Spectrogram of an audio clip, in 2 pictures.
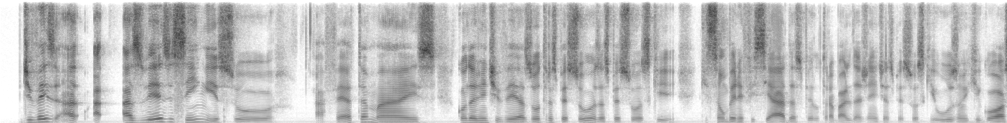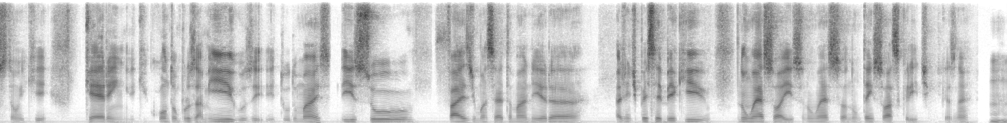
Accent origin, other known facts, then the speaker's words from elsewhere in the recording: São José dos Campos, São Paulo, Brazil; also born or lived in Rio de Janeiro / Santa Branca / São Carlos; eu nasci no Rio de Janeiro, saí do Rio com 7 anos. E fui para São José dos Campos, e depois fiquei um tempo em São José dos Campos, depois Santa Branca, depois São Carlos.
